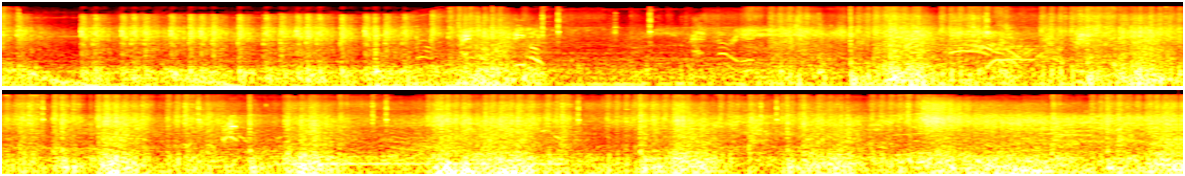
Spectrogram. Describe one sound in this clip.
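Guns fire rapidly in bursts.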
